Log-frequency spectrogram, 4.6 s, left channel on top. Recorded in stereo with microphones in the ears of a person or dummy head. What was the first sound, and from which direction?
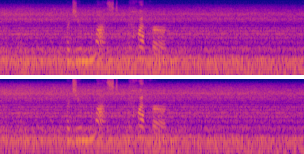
An aircraft, 25° right (ahead or behind).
